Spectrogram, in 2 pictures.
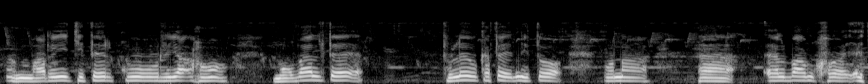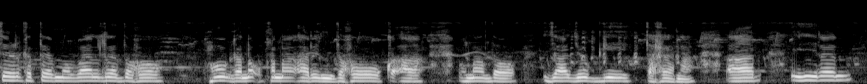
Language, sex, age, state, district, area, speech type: Santali, male, 60+, West Bengal, Malda, rural, spontaneous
